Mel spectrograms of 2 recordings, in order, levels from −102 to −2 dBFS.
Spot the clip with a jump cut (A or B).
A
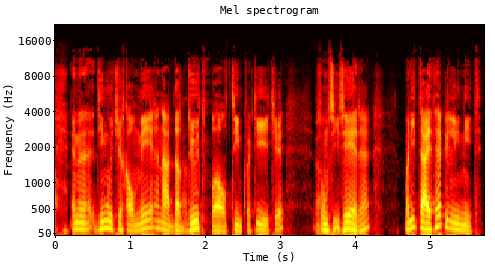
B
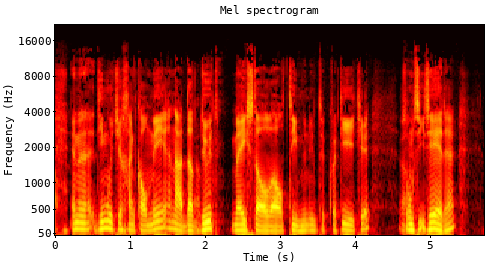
A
